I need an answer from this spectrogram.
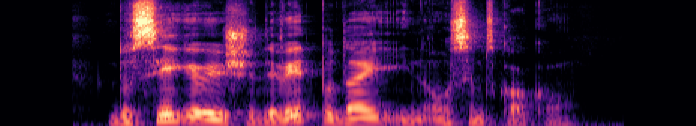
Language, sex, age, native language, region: Slovenian, male, 30-49, Slovenian, Savinja region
